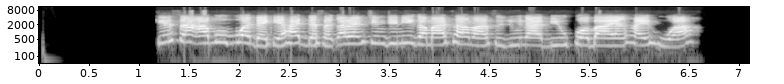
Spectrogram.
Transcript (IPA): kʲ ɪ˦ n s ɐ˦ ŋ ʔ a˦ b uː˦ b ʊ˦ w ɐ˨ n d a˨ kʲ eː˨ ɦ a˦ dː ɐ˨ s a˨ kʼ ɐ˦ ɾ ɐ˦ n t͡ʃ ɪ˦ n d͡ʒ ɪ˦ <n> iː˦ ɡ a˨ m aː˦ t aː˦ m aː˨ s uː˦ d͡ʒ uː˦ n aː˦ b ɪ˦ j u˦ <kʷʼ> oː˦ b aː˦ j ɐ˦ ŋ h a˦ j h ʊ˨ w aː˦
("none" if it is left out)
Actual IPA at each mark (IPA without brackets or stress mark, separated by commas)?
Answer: n, kʷ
